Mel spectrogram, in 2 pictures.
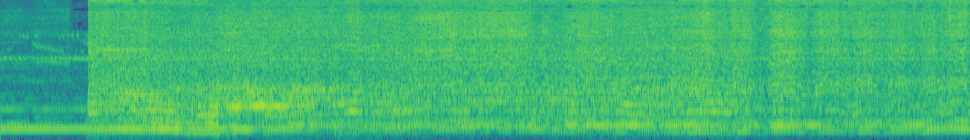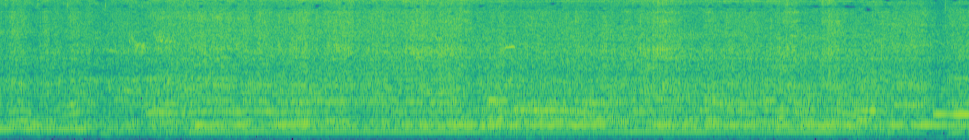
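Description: Handheld immersion blender motor running steadily, switched on about half a second in, blending yogurt and water into lassi in a tall plastic beaker. Soft background music plays underneath.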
